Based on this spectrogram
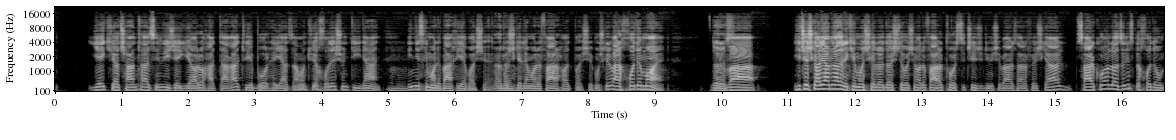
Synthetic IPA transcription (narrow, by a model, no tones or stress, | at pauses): jecʰjɒːt͡ʃʰænt̪ʰɒæziːnviːʒeɟiːɒːɾo̞ɦæd̪ːeæɣælt̪ʰuːje̞boɾɦejæ̰zːæ̰mɒ̰ːnt̪ʰuje̞xo̞d̪e̞ʃund̪iːd̪æniːnːiːst̪kʰʲcʰemɒːlebæɣijebɒːʃḛmoʃkʲe̞lemɒːɾofæɾɦɒːd̪̚bɒ̰ːʃḛmoʃkʲe̞lbæɾɒjxod̪e̞mɒːḛ | d̪ovæ | hiːt͡ʃe̞ʃkɒːliæmnæd̪ɒːɾimcʰeinmoʃce̞lɾd̪ɒːʃt̪ebɒːʃiːmhɒlɒːfæɾhɒːd̪̚pʰoɾsiːd̪̚t͡ʃʰe̞d͡ʒuːɾimiːʃebæɾt̪ʰæɾæfe̞ʃcʰæɾd̪̚sæɾkʰuːbæmlɒːzemnist̪be̞xod̪eun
